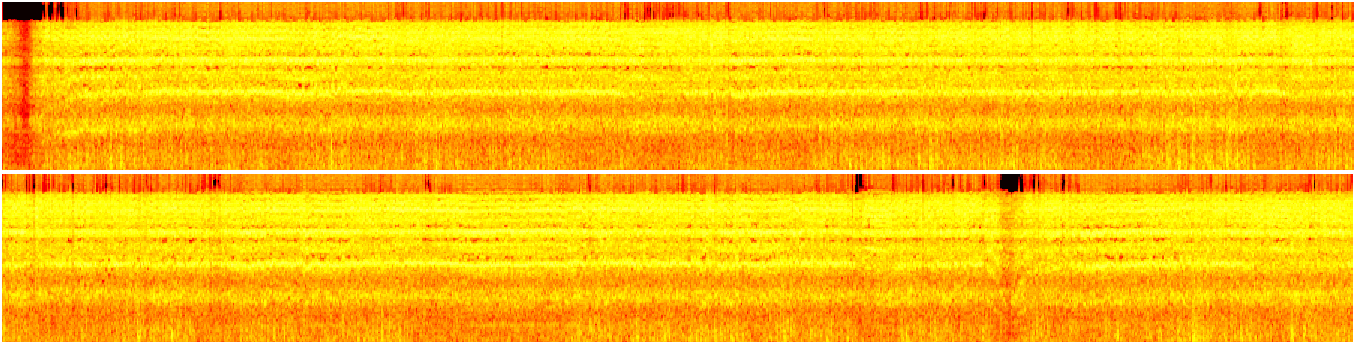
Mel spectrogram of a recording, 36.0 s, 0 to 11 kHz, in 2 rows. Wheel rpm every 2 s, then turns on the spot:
130, 230, 230, 230, 230, 230, 230, 240, 230, 230, 230, 220, 220, 230, 220, 190, 200, 220.
none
